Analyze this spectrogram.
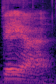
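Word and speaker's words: Daiya: How do you say it? Is it Daya or Daya? I think it's right. I think you're right. Daya. Because it's D-A-I.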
